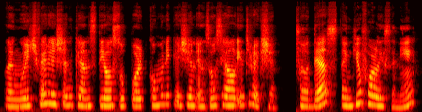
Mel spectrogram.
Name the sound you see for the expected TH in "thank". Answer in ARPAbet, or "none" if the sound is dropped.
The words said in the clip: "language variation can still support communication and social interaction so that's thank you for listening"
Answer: T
